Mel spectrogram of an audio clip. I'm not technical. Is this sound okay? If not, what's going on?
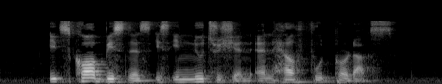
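No. From about 3.18 s to the end, the speech turns hollow. This is channel delay (comb filtering): one side arrives a fraction of a millisecond late. When both sides are mixed together, some frequencies cancel, starting around 2 kHz.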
